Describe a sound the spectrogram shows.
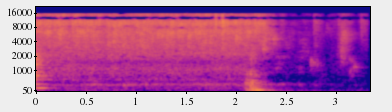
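Water splashes as a woman rinses her face.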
